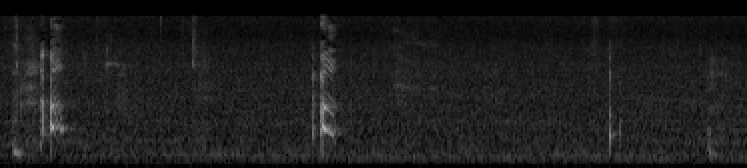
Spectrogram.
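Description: Short, sharp gulping catches with a quick voiced click, four in about seven seconds, with quiet room noise between: hiccups.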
